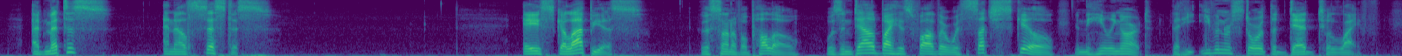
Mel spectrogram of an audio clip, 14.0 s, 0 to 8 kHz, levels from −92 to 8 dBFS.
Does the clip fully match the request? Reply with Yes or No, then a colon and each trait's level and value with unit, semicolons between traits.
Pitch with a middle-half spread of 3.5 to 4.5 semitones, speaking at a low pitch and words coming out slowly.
Yes: average, 4.1 semitones; low, 130 Hz; slow, 120 wpm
